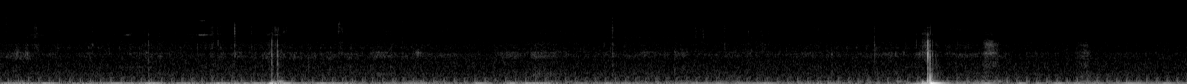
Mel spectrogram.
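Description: Yamaha enduro motorcycle engine running at low revs over a rough trail, with two sharp knocks, the louder one about three-quarters of the way in.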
